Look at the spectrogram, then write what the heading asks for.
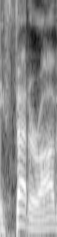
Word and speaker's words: Fedorov: to say their names they said you need to put the emphasis on the middle syllable what's not sergey fedorov sergey fedora all these guys by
